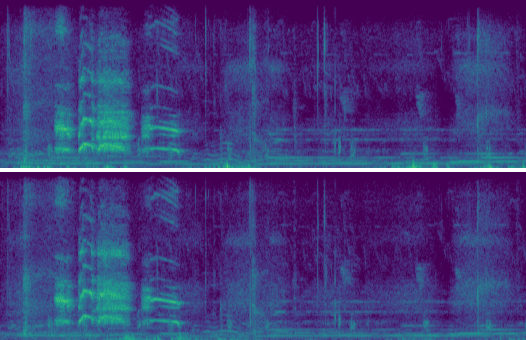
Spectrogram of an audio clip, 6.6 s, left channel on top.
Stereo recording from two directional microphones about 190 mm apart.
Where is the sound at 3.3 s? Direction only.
40° left (ahead or behind).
